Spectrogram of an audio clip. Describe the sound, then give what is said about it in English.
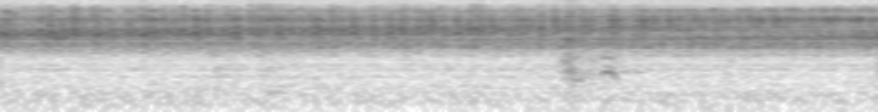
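Coins clatter steadily through a coin machine, a dense, continuous metallic rattling and ticking that holds an even loudness throughout, with a brief ringing note partway through. “Oh, that little clinking sound is just so satisfying.”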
